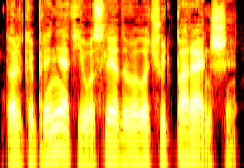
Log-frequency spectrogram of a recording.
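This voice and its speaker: A man's voice: sits low, expressive, brisk, darkish tone, no room sound, clean studio sound. A man doing a snide, sarcastic soldier. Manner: snide, mocking. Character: sarcastic, snappish male soldier.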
